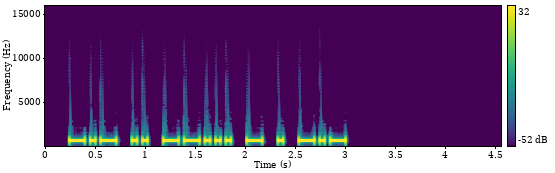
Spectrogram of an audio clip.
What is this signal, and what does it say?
Morse code, heard as a keyed tone, about 23 wpm, 700 Hz. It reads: KI7TEK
